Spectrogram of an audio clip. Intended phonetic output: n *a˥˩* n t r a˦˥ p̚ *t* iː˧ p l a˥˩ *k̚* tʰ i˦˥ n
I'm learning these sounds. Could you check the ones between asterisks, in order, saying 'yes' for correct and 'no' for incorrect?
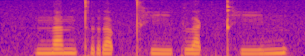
yes, no, yes

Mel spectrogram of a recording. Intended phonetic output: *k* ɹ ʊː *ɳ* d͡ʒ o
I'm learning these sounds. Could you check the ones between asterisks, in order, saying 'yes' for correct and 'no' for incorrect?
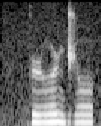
yes, yes

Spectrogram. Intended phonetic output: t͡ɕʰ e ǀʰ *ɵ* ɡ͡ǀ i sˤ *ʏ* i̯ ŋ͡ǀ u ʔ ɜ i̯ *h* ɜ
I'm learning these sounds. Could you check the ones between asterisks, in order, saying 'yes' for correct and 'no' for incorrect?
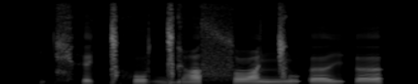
no, no, no

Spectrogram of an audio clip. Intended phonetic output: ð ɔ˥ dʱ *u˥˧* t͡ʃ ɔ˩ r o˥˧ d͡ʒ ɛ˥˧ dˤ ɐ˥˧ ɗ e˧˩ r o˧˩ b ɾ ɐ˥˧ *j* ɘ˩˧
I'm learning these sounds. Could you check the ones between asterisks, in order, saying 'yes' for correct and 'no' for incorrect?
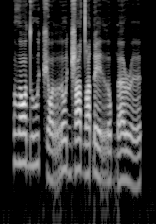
yes, no

